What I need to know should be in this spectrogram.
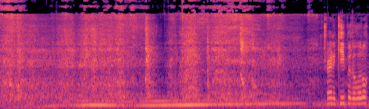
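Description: A small electric motor whines as a toy car speeds across asphalt.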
